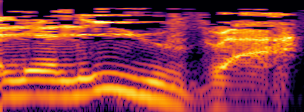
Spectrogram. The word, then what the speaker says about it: Louvre: Yeah, en français, le Louvre. That's how they pronounce it over there.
